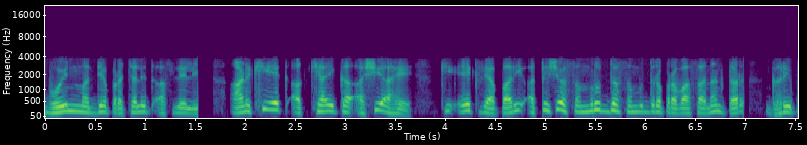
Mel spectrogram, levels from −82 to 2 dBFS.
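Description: Packets were lost and the receiver played silence in their place (packet loss filled with silence). The first gap runs from 1.52 to 1.68 s, 160 ms between "भुईंमध्ये प्रचलित" and "आणखी एक आख्यायिका अशी". The second runs from 6.98 to 7.04 s, 60 ms, over band-limited G.711 telephone audio. Both have hard edges, and their lengths fit 20 ms packets.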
